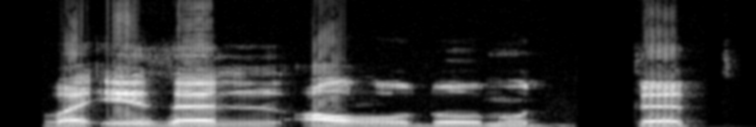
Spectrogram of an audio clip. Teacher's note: وَإِذَا لام ساکن کو ہلانا نہیں، باقی کسی بھی حرکت والے حرف کو کھینچنا نہیں، اور را ساکن سے پہلے زبر ہے، اس لیے را موٹا پڑا جائے گا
